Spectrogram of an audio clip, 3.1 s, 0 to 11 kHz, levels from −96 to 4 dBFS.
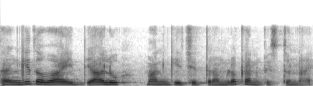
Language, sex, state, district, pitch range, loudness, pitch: Telugu, female, Andhra Pradesh, Anantapur, 205-235 Hz, -16 LUFS, 215 Hz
